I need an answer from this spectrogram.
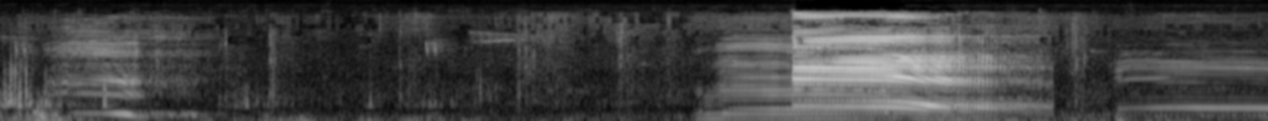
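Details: Tame female cows in a group calling the herd: one long, loud harmonic moo rising then falling after a softer low lowing, with quieter bellows before and after.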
